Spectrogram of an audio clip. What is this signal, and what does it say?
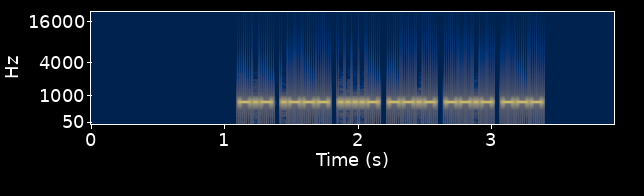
Morse code, heard as a keyed tone, about 44 wpm, 700 Hz. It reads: KJ4QQO
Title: USA Call Signs - 6 Characters - 3x Character Spacing - 45wpm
